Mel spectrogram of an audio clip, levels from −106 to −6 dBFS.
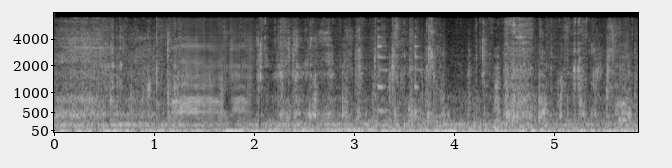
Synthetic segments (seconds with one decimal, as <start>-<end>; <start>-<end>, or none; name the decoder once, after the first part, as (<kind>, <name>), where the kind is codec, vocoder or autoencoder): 1.3-2.0 (vocoder, BigVGAN v2)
